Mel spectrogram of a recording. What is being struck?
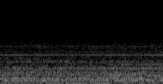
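Nothing is struck.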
